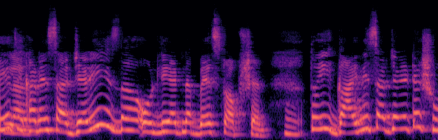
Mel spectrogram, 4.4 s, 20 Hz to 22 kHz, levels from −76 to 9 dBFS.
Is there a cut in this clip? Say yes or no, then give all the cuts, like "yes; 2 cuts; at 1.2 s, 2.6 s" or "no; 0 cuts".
no; 0 cuts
